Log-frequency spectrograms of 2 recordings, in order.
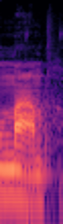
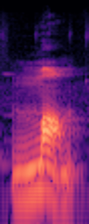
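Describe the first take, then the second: First: The word is said in a neutral accent. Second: The word is said in an imitated accent.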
